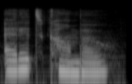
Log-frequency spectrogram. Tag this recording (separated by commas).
Female speech, Human voice, Speech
